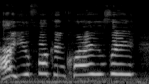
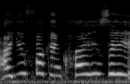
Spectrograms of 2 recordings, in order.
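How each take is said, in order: First: The same shocked shriek, now his own thought; incredulous high squeal. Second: Pitched way up in disbelief; incredulous high squeal. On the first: The recapper echoes the line to himself in a high incredulous squeal. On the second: Trace stares at Mel in a high incredulous squeal. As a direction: shriek it like he's lost his mind. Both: Retold or imitated.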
